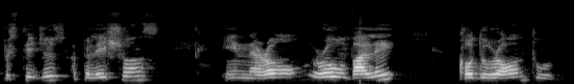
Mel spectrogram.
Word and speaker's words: Côtes du Rhône: If you missed it about a year ago, link below, Châteauneuf-du-Pape, so one of the most prestigious appellations in Rhône Valley, Côtes du Rhône to say it properly.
